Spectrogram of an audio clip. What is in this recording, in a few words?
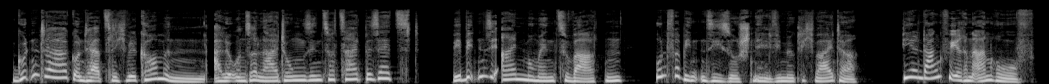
German F On Hold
